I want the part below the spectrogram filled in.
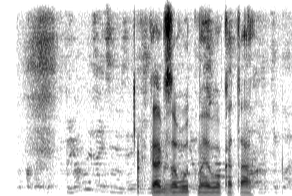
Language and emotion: Russian, neutral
